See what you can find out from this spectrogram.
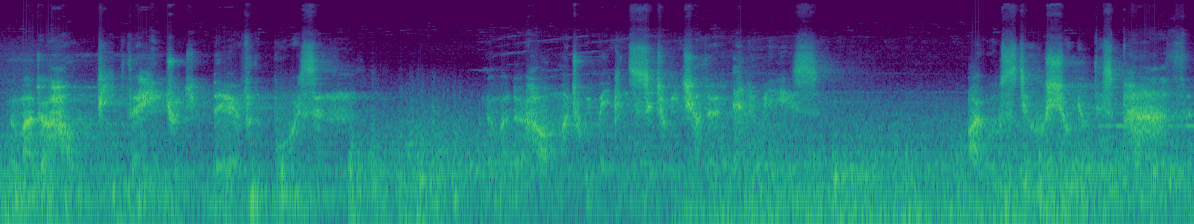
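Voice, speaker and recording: An actor playing an ancient, proud male wolf warlord who speaks in slow, brooding villain speeches in a video game cutscene. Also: loud music behind the voice, natural voice. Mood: scornful. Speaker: final boss. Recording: echoey game mix with loud ambience.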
